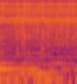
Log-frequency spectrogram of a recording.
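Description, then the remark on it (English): Steady, soft rain falls outside in a continuous hiss, heard faintly through a quiet room with a low background hum and no voices. “What can you hear? The lamp? My pen? The rain?”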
